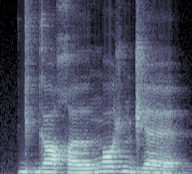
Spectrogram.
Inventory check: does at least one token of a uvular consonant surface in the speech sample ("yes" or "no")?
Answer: yes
